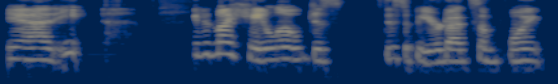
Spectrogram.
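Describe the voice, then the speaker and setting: Hesitant woman, higher voice. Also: normal speed, fairly bright tone, poor audio. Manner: hesitant, many restarts. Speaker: player. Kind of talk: tabletop role-play chat.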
